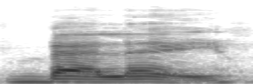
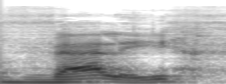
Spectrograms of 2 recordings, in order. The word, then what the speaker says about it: ballet: word is ballet ballet girls really like ballet not Valley did you thought ballet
